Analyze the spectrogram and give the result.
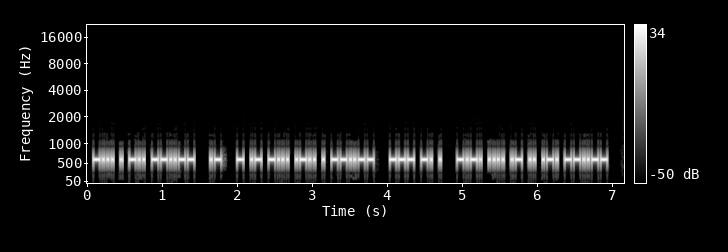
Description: Morse code, heard as a keyed tone, about 40 wpm, 600 Hz. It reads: BED, A TABLE, ONE CHAIR,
